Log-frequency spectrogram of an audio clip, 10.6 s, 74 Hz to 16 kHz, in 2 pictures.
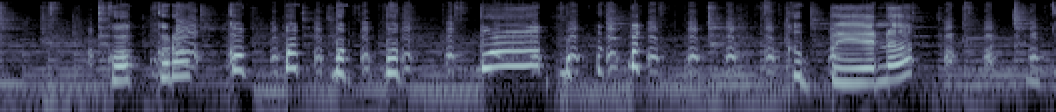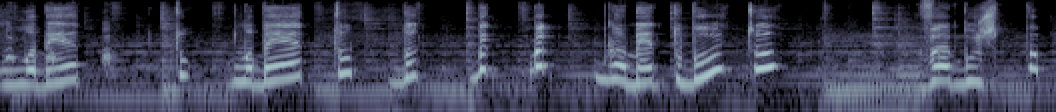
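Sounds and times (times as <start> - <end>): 
rooster clucking: 0.5 - 6.0
speech: 0.6 - 2.1, 4.2 - 7.5, 8.3 - 9.1, 9.9 - 10.5.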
